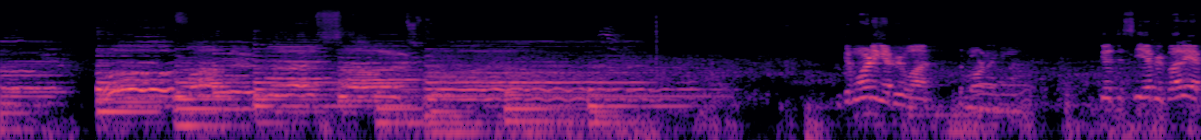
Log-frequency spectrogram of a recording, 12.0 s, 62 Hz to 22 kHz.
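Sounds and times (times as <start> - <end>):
hymn singing: 0.0 - 7.1
sustained accompaniment: 0.0 - 7.4.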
